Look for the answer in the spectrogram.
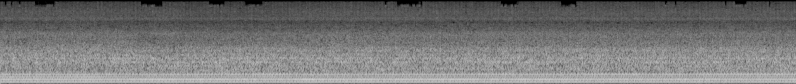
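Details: Craftsman self-propelled mower after the clogged carburetor main jet was cleared, restarted with fresh fuel and three primes: steady, even engine note, no hunting, surging or stumbling, holding speed; normal running.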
